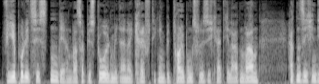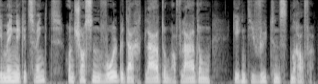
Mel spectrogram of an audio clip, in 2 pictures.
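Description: A man narrating a novel aloud as an audiobook reader, in a measured, deliberate way. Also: medium pitch, steady tone, husky, dry recording, studio quality. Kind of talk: scripted narration.

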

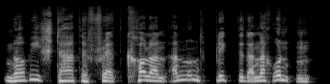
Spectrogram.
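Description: Man narrating a wry comic audiobook. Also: a little high. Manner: measured, wry storytelling. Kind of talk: scripted narration.

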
